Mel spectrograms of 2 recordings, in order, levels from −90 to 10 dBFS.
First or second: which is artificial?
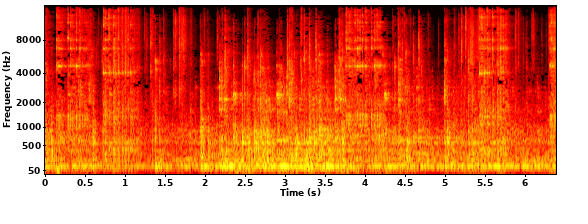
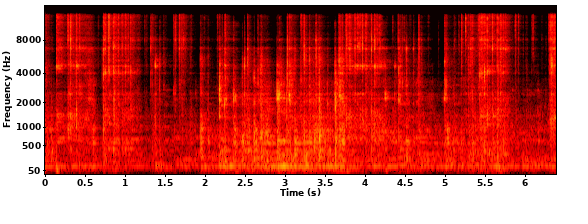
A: second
